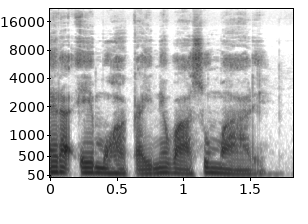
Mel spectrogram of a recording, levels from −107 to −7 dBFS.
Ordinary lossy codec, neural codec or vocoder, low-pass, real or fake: none; none; none; real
